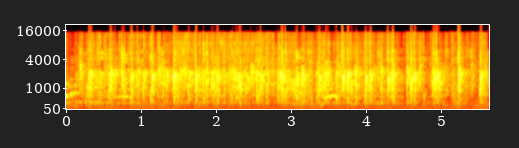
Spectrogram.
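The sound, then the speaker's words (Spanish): Loud audience applause for actors, a thick, unbroken wash of clapping that holds steady throughout, with some voices mixed into the crowd noise. “Así que vamos a dar un aplauso a nuestros actores.”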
